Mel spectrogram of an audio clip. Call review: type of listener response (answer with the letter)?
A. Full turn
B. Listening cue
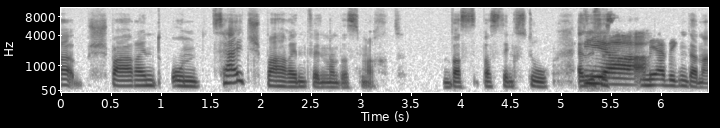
B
